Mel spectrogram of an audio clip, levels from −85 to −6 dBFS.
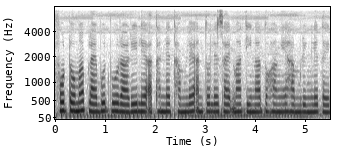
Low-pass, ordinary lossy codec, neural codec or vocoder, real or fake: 7.2 kHz; none; none; real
